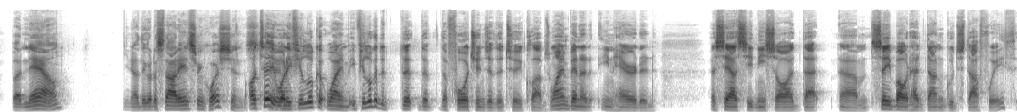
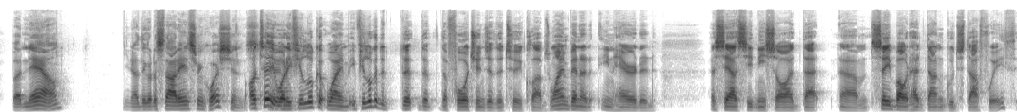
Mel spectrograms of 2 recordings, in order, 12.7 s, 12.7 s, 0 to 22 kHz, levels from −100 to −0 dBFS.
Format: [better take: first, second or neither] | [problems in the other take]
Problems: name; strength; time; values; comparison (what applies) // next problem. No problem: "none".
neither | thin; somewhat; fading below 400 Hz; the same in both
